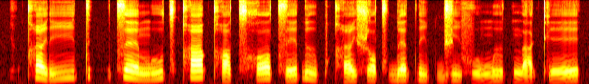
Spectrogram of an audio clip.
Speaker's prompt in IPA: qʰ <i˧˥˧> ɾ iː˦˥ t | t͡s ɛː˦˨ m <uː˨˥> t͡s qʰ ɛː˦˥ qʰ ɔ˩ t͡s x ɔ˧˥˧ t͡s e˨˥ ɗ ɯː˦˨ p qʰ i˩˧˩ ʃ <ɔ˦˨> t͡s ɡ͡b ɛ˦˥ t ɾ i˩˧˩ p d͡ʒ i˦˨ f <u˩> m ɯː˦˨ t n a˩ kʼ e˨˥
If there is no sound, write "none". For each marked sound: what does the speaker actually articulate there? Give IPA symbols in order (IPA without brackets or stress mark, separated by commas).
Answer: i˦˨, uː˨˥, ɔ˦˨, u˩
